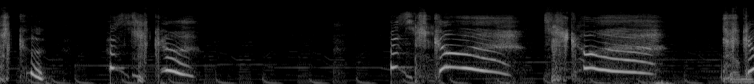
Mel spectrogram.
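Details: Sneezing compilation: several sharp, explosive sneezes in quick succession, some with a falling vocal cry, over background music.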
